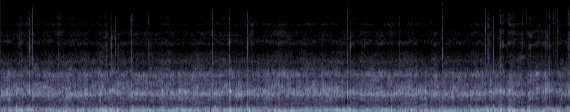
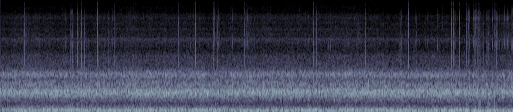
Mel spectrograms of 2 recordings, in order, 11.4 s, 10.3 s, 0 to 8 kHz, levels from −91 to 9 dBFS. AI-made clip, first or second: first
